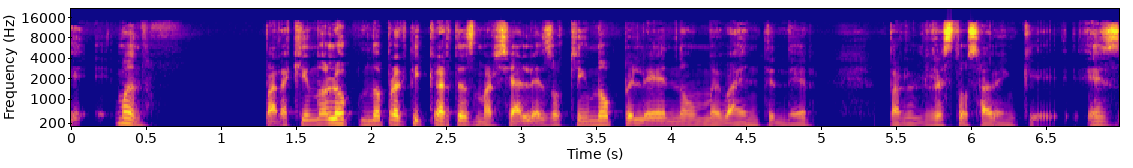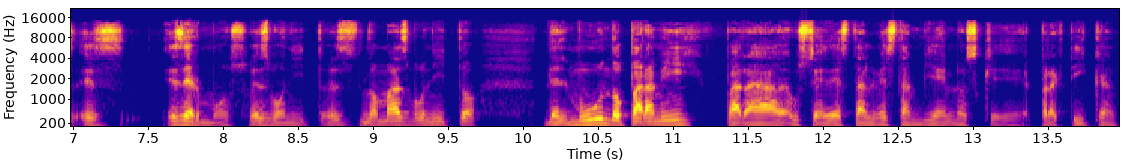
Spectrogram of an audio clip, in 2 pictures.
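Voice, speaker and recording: In a very clean recording with a silent background, a man with a Mexican accent speaks in a dark, mellow tone with ordinary pitch variation. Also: medium pitch for a man, moderate pace, dry, close sound with no echo. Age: 20s. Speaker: podcaster. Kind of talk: personal monologue.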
